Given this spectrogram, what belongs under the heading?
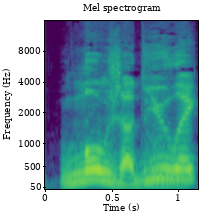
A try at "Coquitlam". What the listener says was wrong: You put like an emphasis on the Q and the la.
